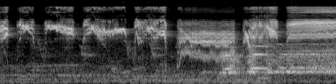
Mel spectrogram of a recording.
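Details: Weaver song recorded early morning, around 5:40, as a lure sound: loud buzzy, hissing chatter in short bursts separated by brief gaps, ending in a longer wheezy sizzling phrase.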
